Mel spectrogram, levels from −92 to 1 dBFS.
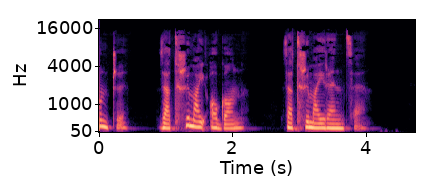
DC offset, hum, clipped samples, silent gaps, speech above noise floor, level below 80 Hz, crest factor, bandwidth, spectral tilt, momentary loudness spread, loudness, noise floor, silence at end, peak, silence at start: under 0.1%; none; under 0.1%; none; 53 dB; -58 dBFS; 16 dB; 14 kHz; -6 dB/octave; 14 LU; -18 LUFS; -70 dBFS; 0.75 s; -2 dBFS; 0 s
